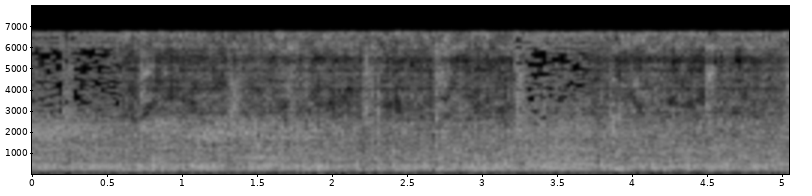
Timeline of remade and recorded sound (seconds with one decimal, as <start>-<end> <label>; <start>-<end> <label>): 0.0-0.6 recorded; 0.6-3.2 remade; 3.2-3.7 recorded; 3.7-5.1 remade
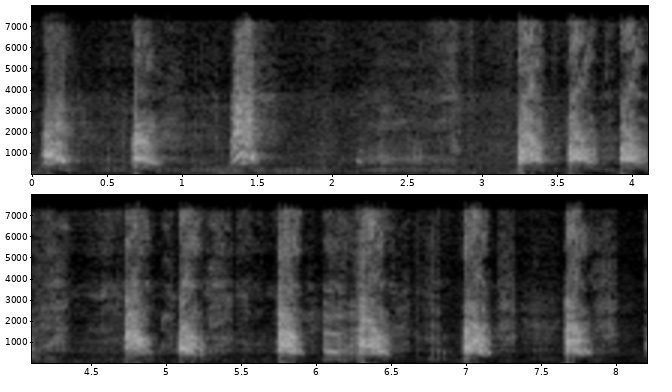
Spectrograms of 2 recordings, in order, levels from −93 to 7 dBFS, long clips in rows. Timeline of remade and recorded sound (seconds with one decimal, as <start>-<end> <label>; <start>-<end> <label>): 0.0-4.3 recorded; 4.3-5.9 remade; 5.9-8.2 recorded

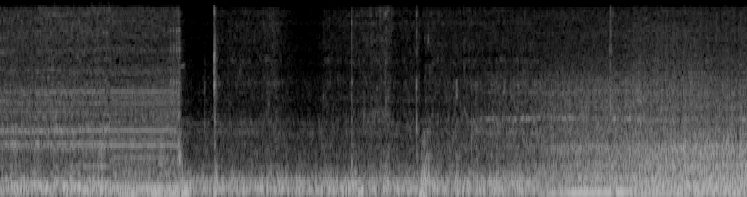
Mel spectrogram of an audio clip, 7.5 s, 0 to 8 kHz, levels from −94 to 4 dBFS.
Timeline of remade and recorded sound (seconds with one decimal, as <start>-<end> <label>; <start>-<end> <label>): 0.0-1.1 remade; 1.1-1.9 recorded; 1.9-5.4 remade; 5.4-7.5 recorded

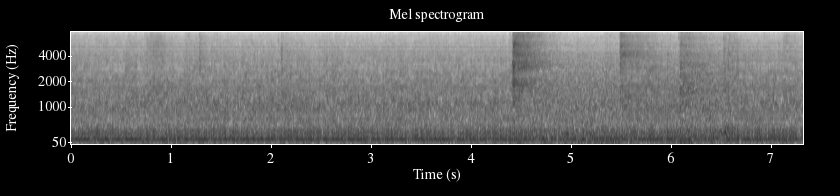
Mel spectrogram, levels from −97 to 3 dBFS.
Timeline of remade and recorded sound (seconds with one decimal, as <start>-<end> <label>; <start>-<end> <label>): 0.0-4.6 remade; 4.6-5.5 recorded; 5.5-6.0 remade; 6.0-6.6 recorded; 6.6-7.3 remade

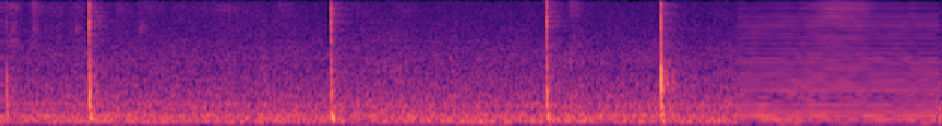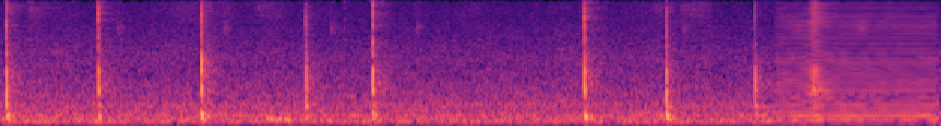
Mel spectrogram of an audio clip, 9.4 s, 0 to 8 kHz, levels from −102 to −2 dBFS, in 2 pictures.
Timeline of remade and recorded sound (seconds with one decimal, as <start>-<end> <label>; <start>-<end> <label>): 0.0-3.7 recorded; 3.7-4.7 remade; 4.7-8.6 recorded; 8.6-9.4 remade

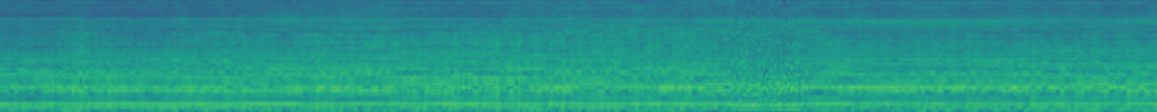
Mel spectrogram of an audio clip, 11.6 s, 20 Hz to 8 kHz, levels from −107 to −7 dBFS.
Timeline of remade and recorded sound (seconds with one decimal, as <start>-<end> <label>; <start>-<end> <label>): 0.0-7.3 remade; 7.3-8.0 recorded; 8.0-11.6 remade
